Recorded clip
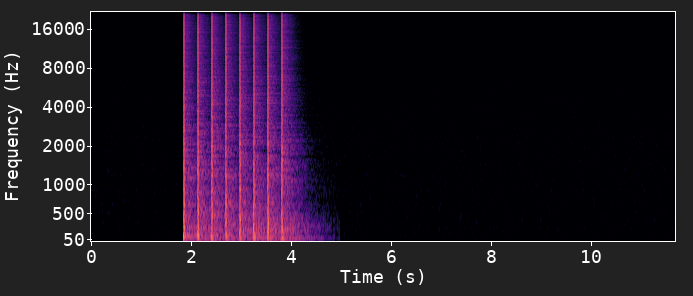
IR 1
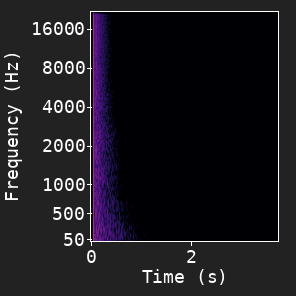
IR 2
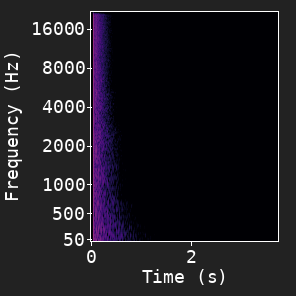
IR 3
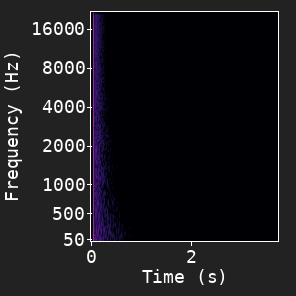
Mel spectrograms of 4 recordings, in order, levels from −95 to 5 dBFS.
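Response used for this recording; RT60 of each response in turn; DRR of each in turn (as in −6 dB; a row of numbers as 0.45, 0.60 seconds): 3; 1.3, 1.3, 1.3 seconds; 2.5, −2.5, 8.0 decibels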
